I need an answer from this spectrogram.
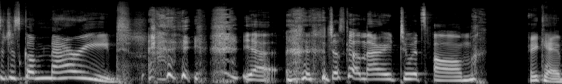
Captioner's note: laugh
